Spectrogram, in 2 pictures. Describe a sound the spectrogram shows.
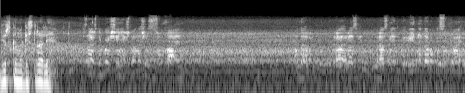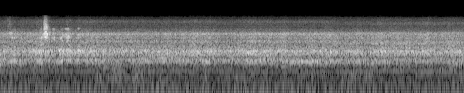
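A car drives steadily along a road, with a low, even rumble of tyres and engine.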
